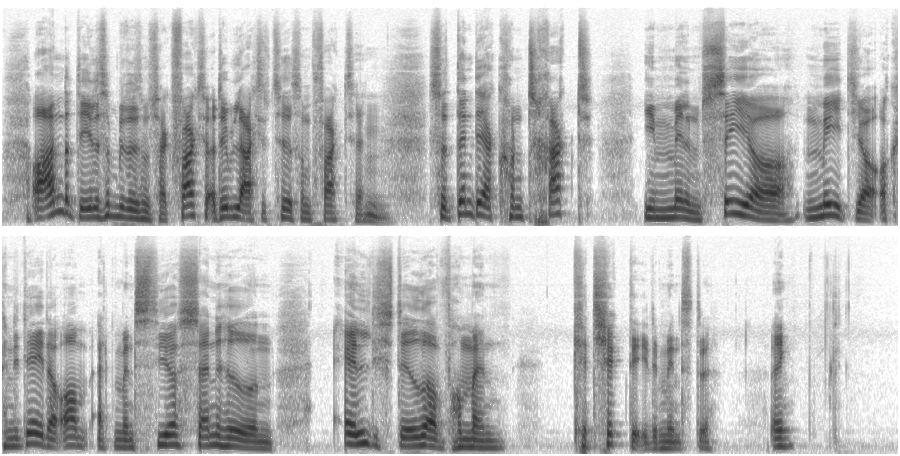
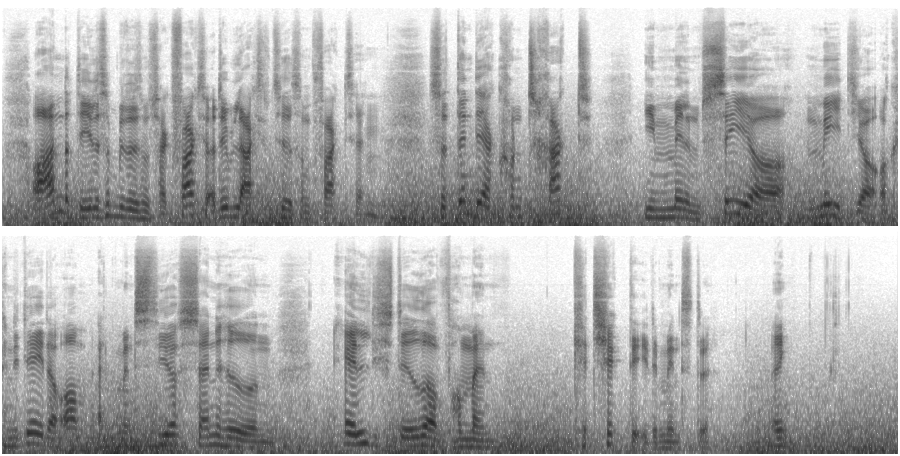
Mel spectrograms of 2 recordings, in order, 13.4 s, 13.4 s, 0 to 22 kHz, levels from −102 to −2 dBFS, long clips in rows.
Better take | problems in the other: first | wind noise on the microphone; occasional gusts; 10 dB below the speech

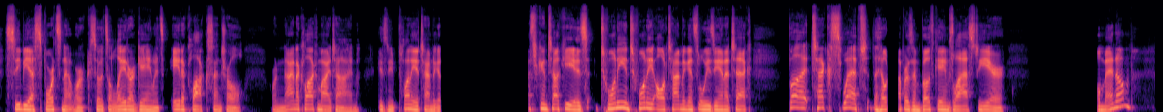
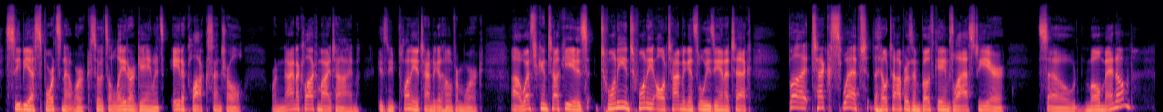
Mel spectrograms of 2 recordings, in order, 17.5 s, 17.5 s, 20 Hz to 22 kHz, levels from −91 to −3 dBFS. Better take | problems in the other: second | audio cutting out; at 6.5 s for 1.5 s, at 13 s and at 15 s for 1 s

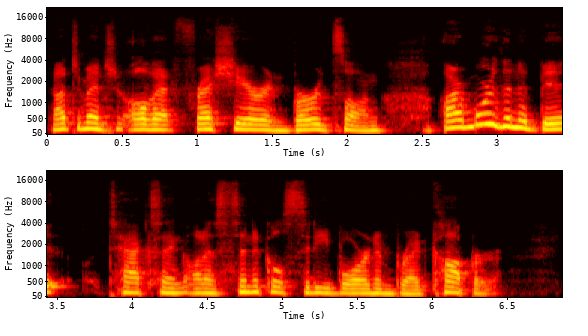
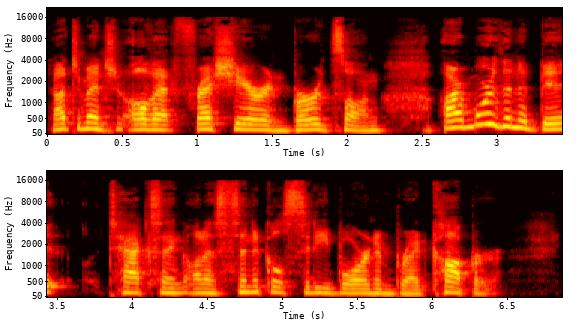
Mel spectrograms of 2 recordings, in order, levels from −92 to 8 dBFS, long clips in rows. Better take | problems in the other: second | muffled; very; fading above 1 kHz

